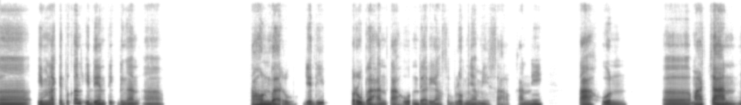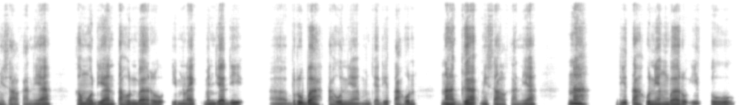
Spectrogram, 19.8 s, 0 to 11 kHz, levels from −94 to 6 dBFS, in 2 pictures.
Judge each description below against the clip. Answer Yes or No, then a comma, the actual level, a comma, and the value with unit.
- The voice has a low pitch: Yes, low, 115 Hz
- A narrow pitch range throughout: No, average, 4.8 semitones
